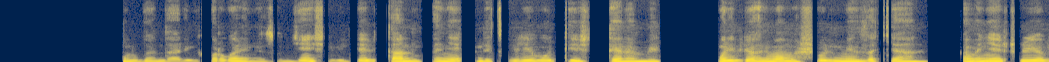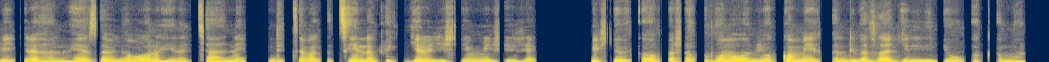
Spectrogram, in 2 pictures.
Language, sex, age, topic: Kinyarwanda, female, 25-35, education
